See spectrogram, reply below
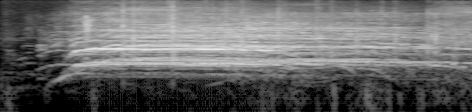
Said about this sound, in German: Das ist dein Applaus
